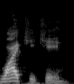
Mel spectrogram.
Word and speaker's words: Waikiki: It's pronounced Waikiki.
